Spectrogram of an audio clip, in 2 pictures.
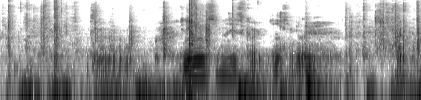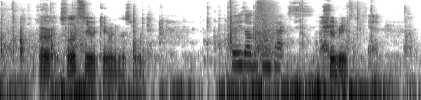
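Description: Plastic card wrappers crinkle and rustle.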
